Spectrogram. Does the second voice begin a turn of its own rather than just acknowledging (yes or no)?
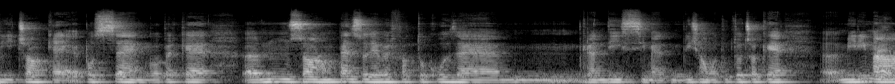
yes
